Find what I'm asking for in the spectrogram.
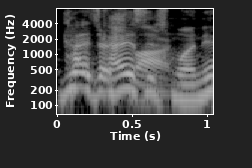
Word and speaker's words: Kaiserschmarrn: I didn't know how to pronounce it. Kaiserschmarrn. – Yeah, exactly. With the powdered sugar on top.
